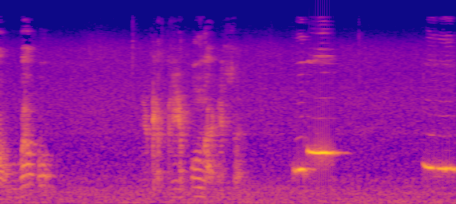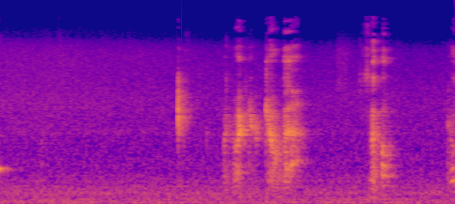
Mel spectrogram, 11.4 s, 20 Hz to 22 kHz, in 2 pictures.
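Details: A 3-year-old female Congo African grey parrot is kept as a pet in a country home. Scattered chattering syllables surround two clear, pure whistled notes, one rising sharply. Other soft noises are heard in the room.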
